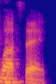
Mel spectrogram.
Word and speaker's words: Clase: Class A. Sorry, Emmanuel Class, Class A. A. Class A.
